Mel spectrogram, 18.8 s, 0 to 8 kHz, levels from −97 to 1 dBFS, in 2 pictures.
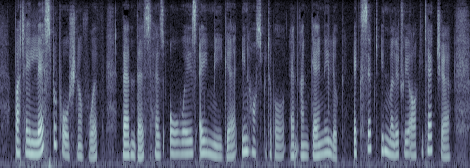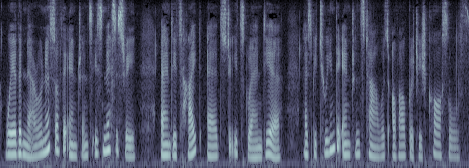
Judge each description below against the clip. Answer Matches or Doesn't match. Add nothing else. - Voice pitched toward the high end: Doesn't match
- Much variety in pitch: Doesn't match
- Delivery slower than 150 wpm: Matches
